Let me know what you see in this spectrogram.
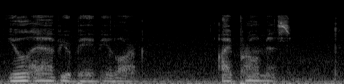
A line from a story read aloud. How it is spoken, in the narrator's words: whispering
